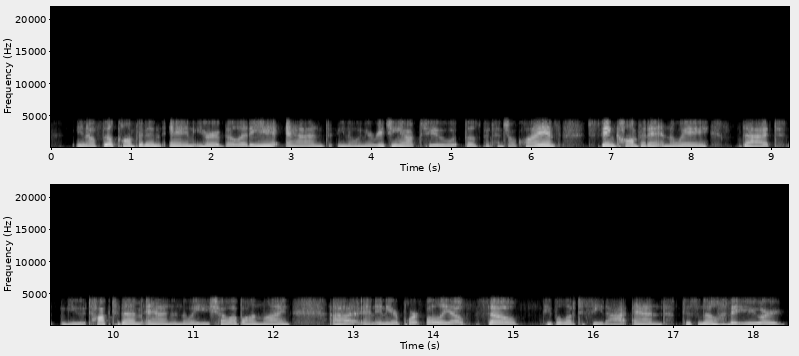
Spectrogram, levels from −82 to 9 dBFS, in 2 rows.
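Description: Throughout the speech the sound is muffled, hoarse and faintly robotic, with nothing above about 4.3 kHz. This is Opus voice compression running in its SILK narrowband mode at a bitrate that fits about 8 kbps, coding the excitation so coarsely that the damage is heavy.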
